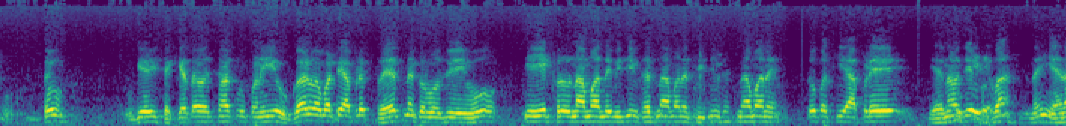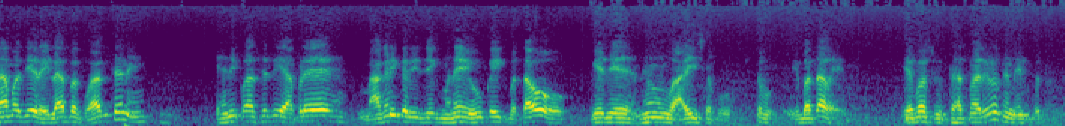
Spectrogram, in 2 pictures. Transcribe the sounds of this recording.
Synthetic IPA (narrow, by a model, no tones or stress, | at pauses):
ṵ̃t̪o | uɡeʋiʃəkjət̪aɦot͡ʃʰat̪ʋũpəɳeuɡaɭʋamaʈeapəɽ̃epɾəjət̪nəkəɾʋod͡ʒojeeʋo | keekfʰəɾonamãnebid͡ʒiʋəkʰət̪namanet̪ɾid͡ʒiʋəkʰət̪namãnet̪opət͡ʃʰiapɽ̃eenod͡ʒebʱəɡʋannəɦĩenamãd͡ʒeɾəɦilabʱəɡʋant͡ʃʰeneː | nipaset̪ʰiapəɽ̃emã̰ɡɽ̃ikəɾʋid͡ʒojekeməneeʋũkə̃ik̚bət̪aʋo | ked͡ʒeəneɦũʋa̰ɭiʃəkṵ̃ | t̪oebət̪aʋḛ | emãsʊd̪ʱːat̪mãɾeɦot͡ʃʰenəĩbət̪a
